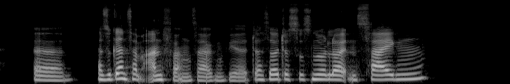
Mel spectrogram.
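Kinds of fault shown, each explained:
Dropped buffer (overrun): Two brief jumps interrupt the speech, each a small skip forward with no silence. One falls just before "wir da solltest du", the other just after "solltest du es nur". Likely, the hardware overwrote a few milliseconds of samples before the program read them.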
